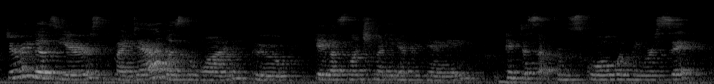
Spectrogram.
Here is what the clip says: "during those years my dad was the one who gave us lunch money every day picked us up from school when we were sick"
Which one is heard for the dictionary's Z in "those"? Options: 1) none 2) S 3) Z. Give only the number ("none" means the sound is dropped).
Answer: 3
